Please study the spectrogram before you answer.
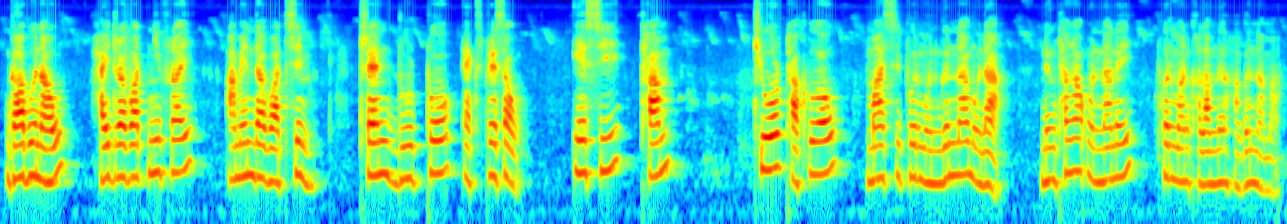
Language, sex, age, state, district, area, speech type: Bodo, male, 18-30, Assam, Kokrajhar, rural, read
